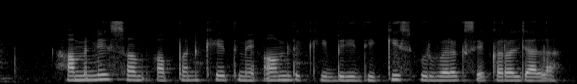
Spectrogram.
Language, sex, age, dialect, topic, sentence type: Magahi, female, 18-24, Southern, agriculture, question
